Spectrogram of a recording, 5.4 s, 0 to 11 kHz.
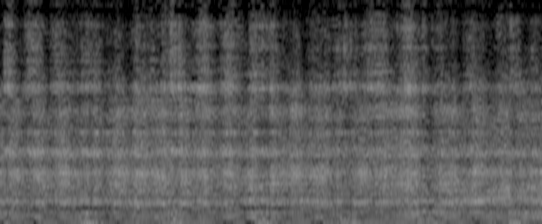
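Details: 3D printer while printing: steady motor hum with irregular low rattling bursts about one a second as the print head moves; weird rattle, and gunk seeping from the Olsson Block area, presumably melted PLA.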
